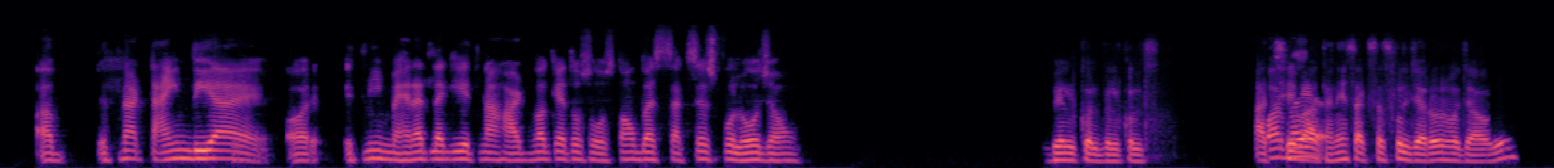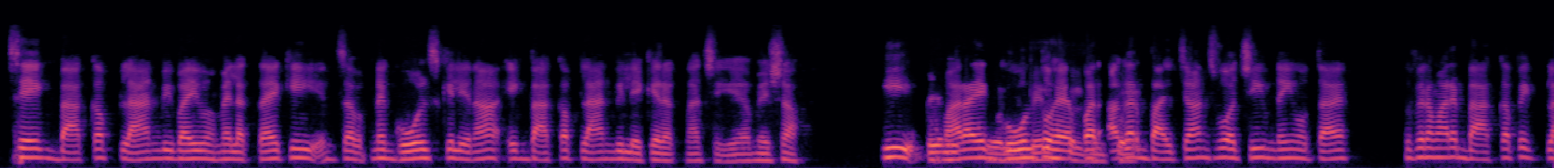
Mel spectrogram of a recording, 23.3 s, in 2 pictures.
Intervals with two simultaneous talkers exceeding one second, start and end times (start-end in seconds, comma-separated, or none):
18.6-20.2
